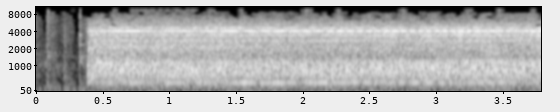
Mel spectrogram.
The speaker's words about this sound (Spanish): Ese que están oyendo es el sonido del Air Force One, el avión del presidente de Estados Unidos, deslizándose por la pista de Torrejón de Ardoz.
